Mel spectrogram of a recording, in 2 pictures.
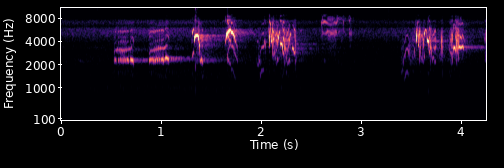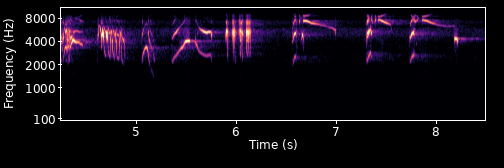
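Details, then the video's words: Forest song ('canto mateiro') of a yellow-legged thrush: a long, varied string of sharp chirps, slurred whistles and buzzy notes in close bursts, with a brief gap partway through. "Sabiá Una cantando no mato. Lindo canto mateiro da sabiá preta"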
